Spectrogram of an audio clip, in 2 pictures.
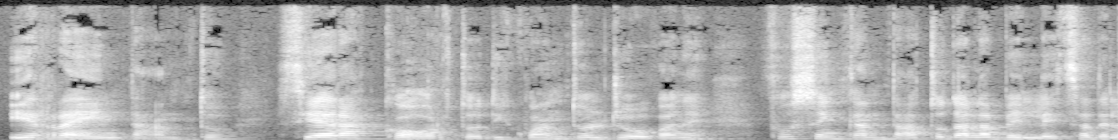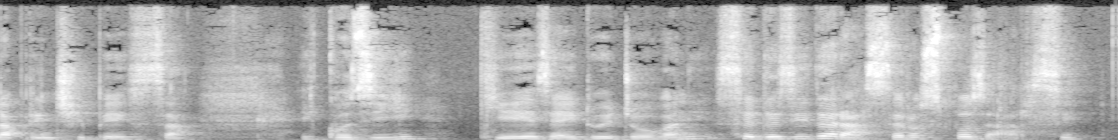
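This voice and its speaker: A woman teacher reading a children's fairy tale on radio, clear and unhurried. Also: fairly low pitch, a little mellow. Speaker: storyteller, teacher. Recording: echoey room.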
